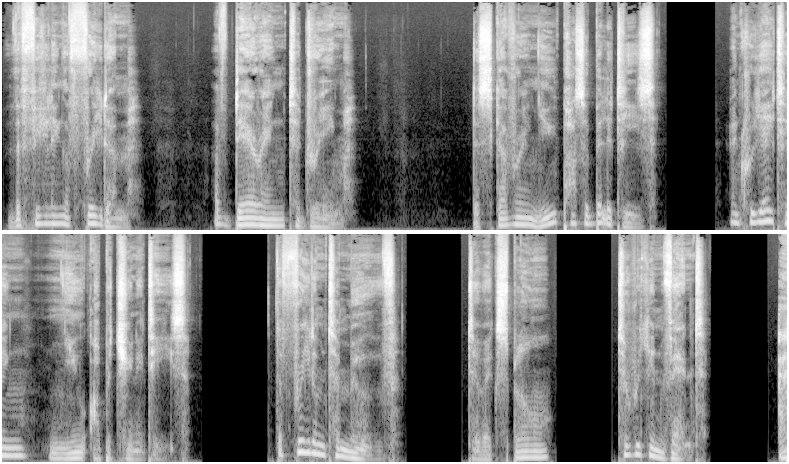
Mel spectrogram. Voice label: Intimate; OSM Talent

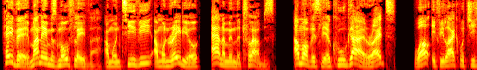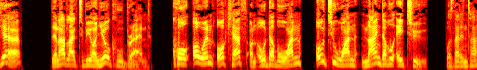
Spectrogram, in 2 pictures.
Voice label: English Conversational

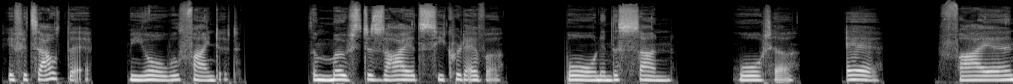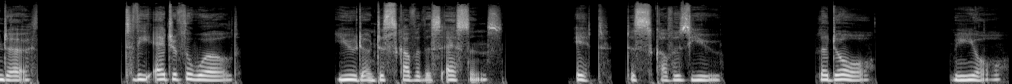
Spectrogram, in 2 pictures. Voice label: English Intimate

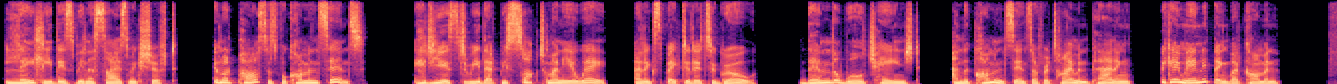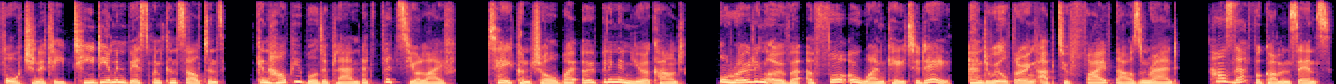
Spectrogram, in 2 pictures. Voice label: English Corporate

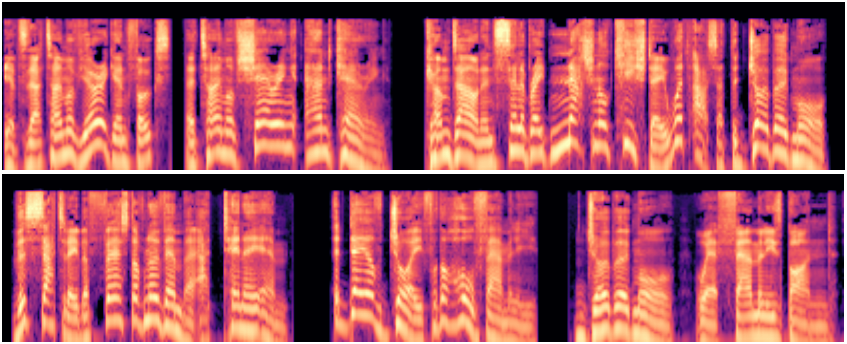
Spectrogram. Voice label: English Softsell

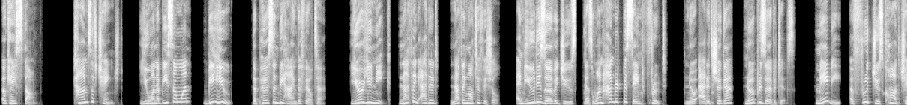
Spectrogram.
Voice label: English Bright

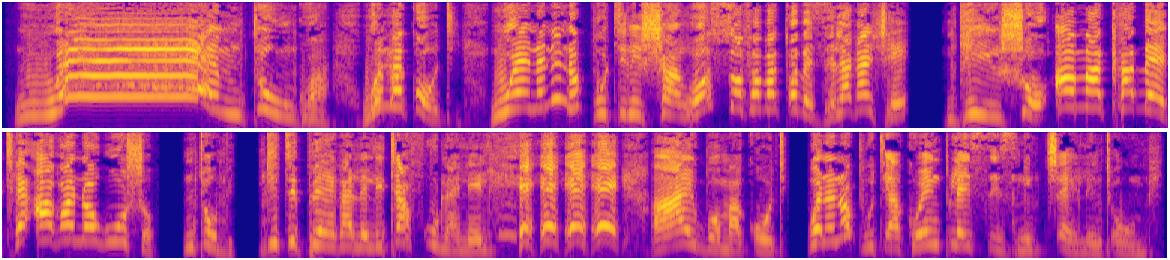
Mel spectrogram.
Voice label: Zulu dramatic

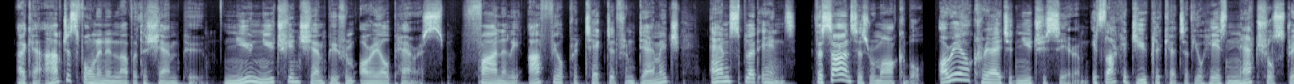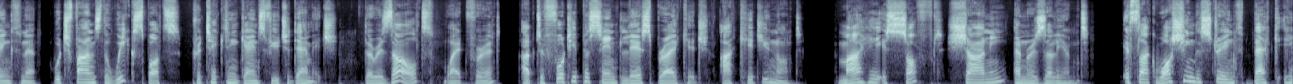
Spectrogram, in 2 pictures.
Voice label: English Character Feminine; OSM Talent

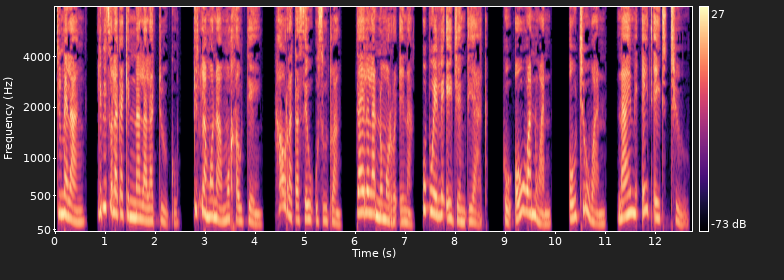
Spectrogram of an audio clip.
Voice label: Tswana Conversational

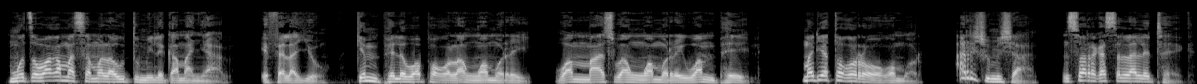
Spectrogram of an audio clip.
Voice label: Nothern Sotho Softsell

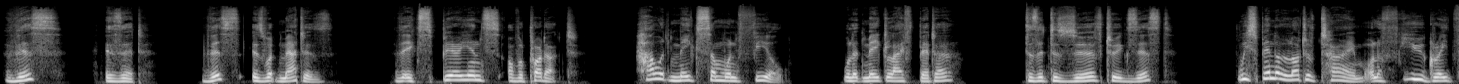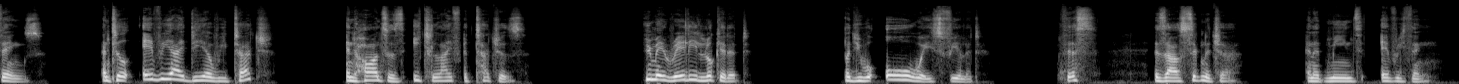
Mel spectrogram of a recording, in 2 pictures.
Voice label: English SoftSell

